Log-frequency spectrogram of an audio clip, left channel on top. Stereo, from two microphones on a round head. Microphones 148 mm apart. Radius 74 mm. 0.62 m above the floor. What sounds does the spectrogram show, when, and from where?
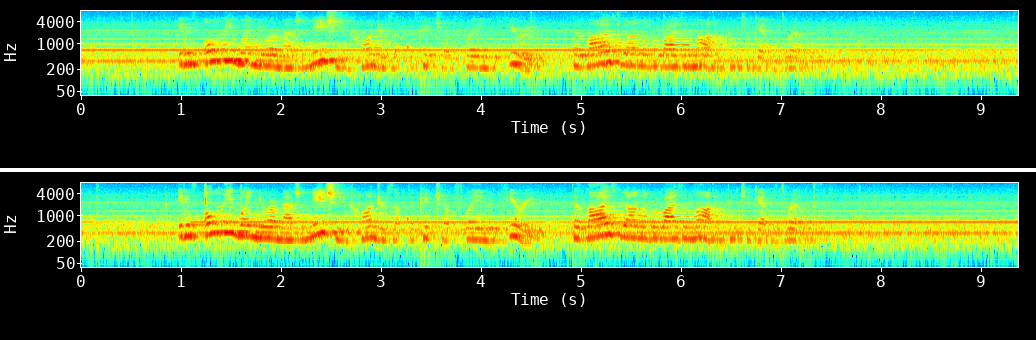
1.0 s a woman speaking: 40° right (ahead or behind), 0.8 m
